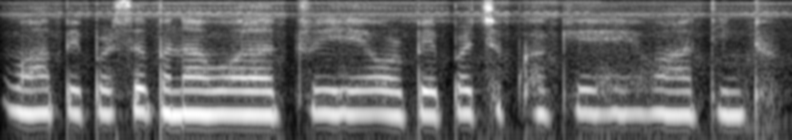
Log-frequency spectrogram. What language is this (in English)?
Hindi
